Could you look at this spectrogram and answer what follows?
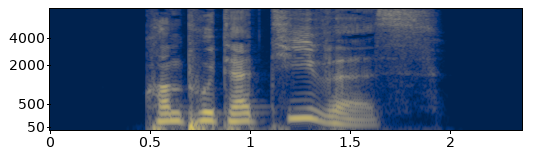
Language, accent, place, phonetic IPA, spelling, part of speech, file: German, Germany, Berlin, [ˈkɔmputatiːvəs], komputatives, adjective, De-komputatives.ogg
- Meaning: strong/mixed nominative/accusative neuter singular of komputativ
